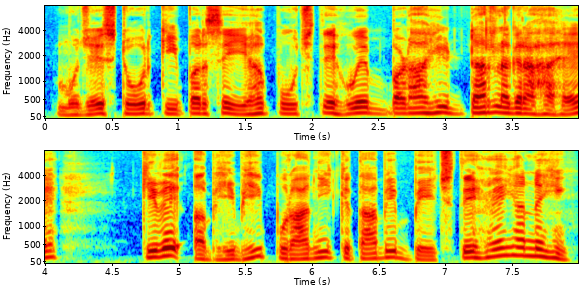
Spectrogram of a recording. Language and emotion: Hindi, fearful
